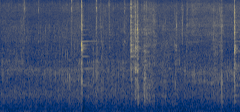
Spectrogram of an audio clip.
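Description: Mutton frying in an aluminium pot with a steady sizzle as the meat starts to release its water. A metal spatula scrapes and clinks against the pot several times as ginger-garlic paste is stirred in, and the sharpest clinks come near the end.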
